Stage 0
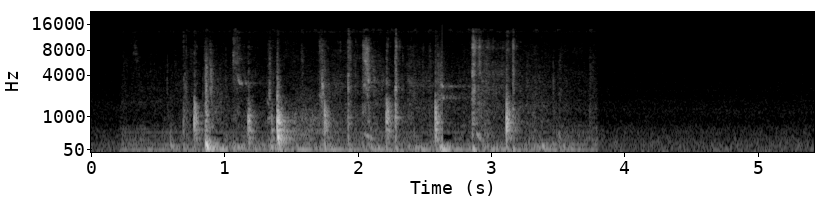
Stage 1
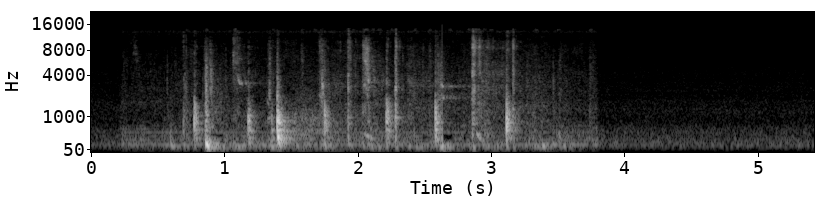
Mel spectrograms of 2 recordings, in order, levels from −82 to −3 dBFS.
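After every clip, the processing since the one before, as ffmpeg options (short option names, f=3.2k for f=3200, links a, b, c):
-af "highpass=f=110:w=0.5412,highpass=f=110:w=1.3066,volume=3dB"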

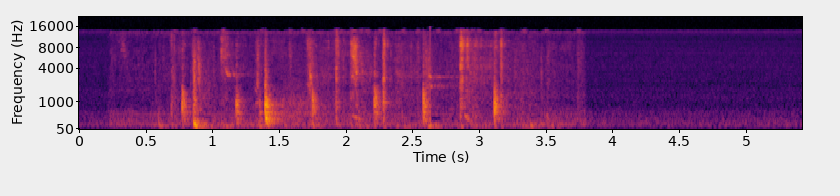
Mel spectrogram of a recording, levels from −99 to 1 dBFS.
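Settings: -af "crystalizer=i=4:c=0,volume=-5.5dB"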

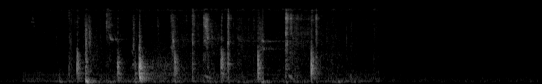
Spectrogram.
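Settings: -af "aresample=32000,aresample=44100,volume=-8dB"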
